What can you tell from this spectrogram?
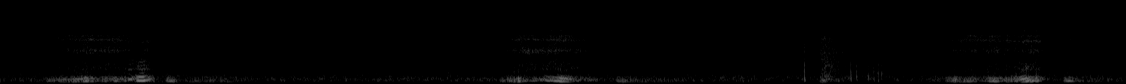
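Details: A sleeping beagle, described as a habitually heavy snorer, gives soft, low rattling snores in a quiet room, about 13 breaths a minute; snoring.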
